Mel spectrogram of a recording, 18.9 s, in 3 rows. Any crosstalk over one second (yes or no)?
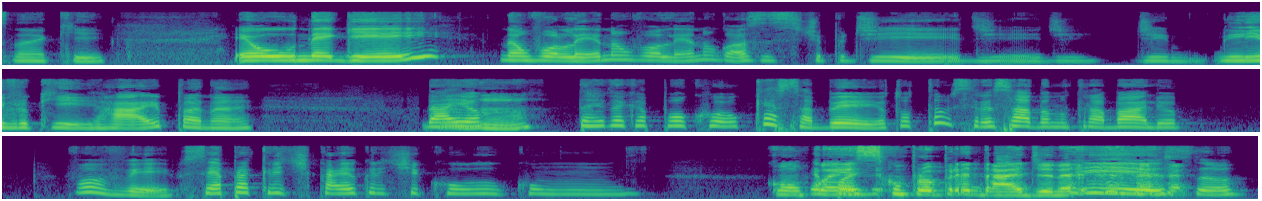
no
